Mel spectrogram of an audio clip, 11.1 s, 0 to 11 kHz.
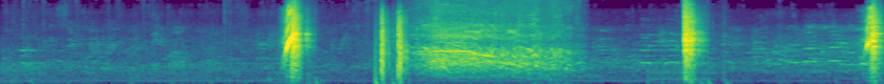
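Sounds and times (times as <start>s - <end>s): cartoon swish: 3.5s - 4.0s, 10.8s - 11.0s.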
